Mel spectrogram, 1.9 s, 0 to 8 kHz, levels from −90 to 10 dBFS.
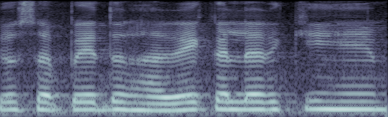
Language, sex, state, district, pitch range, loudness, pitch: Hindi, female, Bihar, Purnia, 190-200 Hz, -13 LUFS, 195 Hz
